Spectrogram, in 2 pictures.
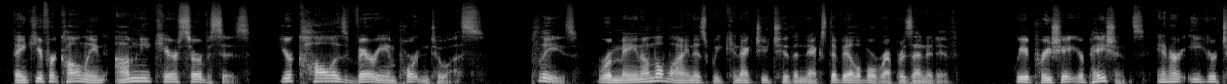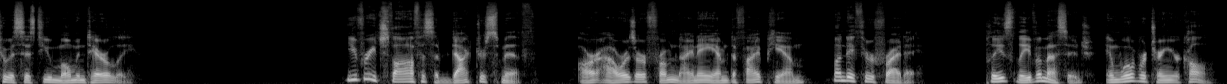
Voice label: telephony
